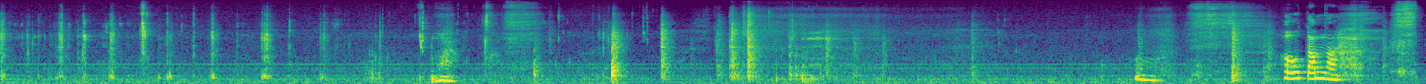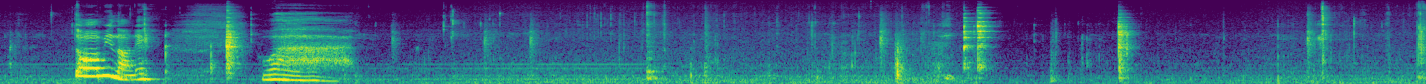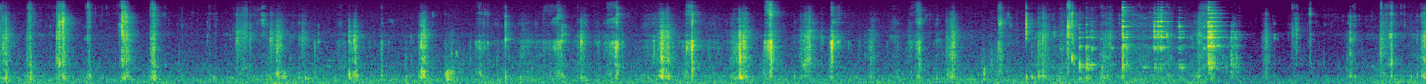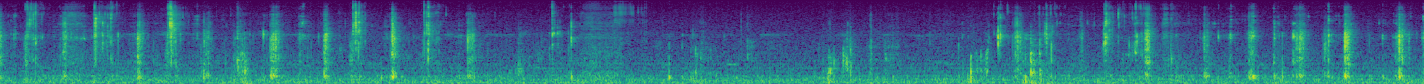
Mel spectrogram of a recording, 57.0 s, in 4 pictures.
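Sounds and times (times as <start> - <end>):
person chewing: 0.0 - 9.0, 18.0 - 23.9, 27.3 - 50.2, 52.4 - 57.0.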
